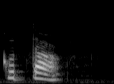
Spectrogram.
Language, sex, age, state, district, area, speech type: Hindi, female, 30-45, Madhya Pradesh, Betul, urban, read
